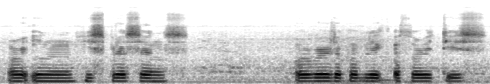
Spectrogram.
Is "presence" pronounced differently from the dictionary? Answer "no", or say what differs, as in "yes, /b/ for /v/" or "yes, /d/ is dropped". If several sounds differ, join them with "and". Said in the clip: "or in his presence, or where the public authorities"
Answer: yes, /s/ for /z/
